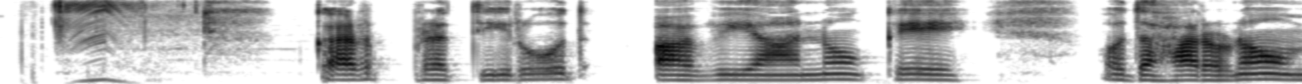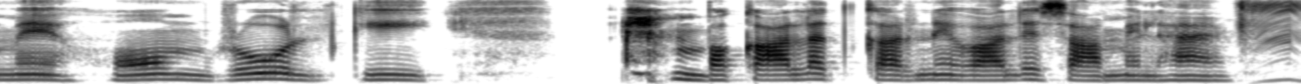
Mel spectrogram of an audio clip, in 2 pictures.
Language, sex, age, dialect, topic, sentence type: Hindi, female, 25-30, Marwari Dhudhari, banking, statement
